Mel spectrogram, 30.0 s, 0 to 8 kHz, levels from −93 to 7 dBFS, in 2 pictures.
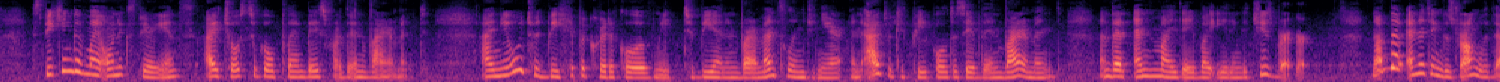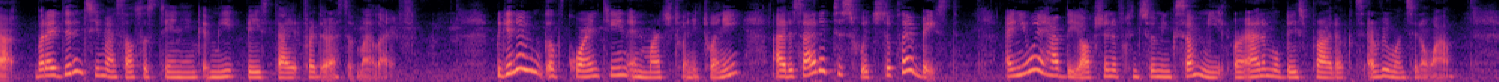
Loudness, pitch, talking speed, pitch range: -25 LUFS, 215 Hz, 195 wpm, 195-250 Hz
